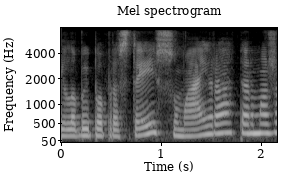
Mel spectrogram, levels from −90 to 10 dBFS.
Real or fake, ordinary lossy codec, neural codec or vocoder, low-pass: real; AAC, 48 kbps; none; 7.2 kHz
